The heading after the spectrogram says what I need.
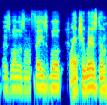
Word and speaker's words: Wanch: Wanchy Wisdom. Wanchy Wisdom on Instagram, Facebook, and everything else. Wanch. WANCH. If you're from Memphis, how they say it? You gotta say it the Memphis way though.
